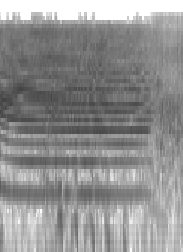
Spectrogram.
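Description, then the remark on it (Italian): A loud, blaring alarm horn sounds in one long sustained blast for about two seconds, then cuts off, leaving a low rumble; no one speaks. “Eh, allarme, allarme.”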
